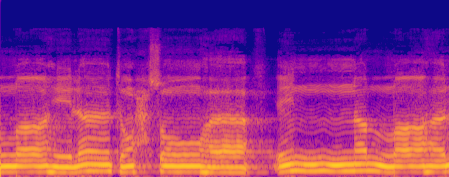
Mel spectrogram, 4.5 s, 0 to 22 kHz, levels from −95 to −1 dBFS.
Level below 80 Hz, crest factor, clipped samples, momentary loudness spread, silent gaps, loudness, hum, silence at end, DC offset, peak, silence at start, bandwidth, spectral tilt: -52 dBFS; 8 dB; under 0.1%; 4 LU; none; -17 LUFS; none; 0 s; under 0.1%; -8 dBFS; 0 s; 7.4 kHz; -8.5 dB/octave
